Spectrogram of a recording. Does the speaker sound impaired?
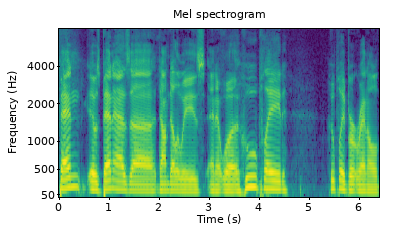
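No.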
